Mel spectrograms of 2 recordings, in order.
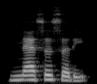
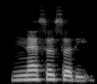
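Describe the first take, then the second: No difference in how they are said.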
